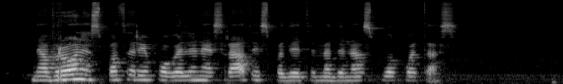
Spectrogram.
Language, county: Lithuanian, Marijampolė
